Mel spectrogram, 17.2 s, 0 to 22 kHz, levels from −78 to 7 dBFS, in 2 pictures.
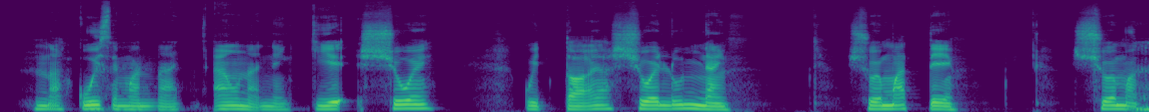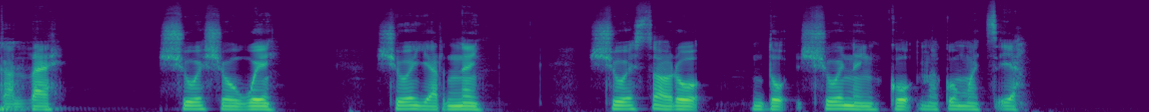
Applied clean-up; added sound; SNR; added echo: neural mask model DeepFilterNet 3.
